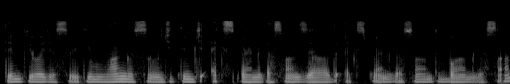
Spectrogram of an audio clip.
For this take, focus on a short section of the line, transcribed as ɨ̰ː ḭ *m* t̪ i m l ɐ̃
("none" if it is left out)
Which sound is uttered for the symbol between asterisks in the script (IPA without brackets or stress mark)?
none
